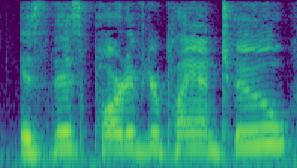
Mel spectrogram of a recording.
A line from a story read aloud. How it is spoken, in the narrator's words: Owen gasped as he struggled to pull her free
